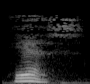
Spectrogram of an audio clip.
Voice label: yes male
